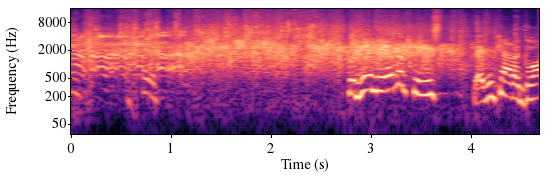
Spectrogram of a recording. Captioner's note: audience laughing and clapping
